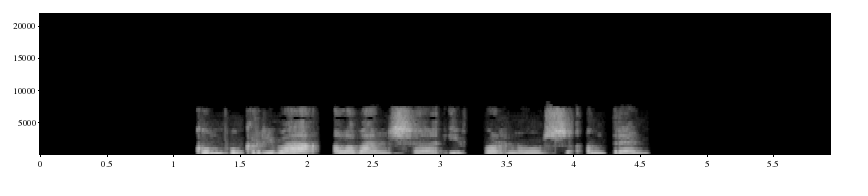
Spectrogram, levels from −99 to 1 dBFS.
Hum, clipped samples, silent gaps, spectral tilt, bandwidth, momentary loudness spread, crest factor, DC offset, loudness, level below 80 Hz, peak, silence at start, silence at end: none; under 0.1%; 2.10-2.19 s, 3.20-3.32 s; -5 dB/octave; 7.8 kHz; 9 LU; 22 dB; under 0.1%; -29 LUFS; -70 dBFS; -8 dBFS; 1.15 s; 1.35 s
